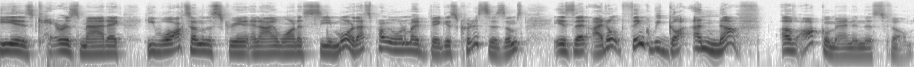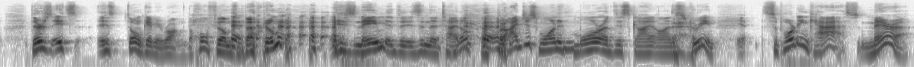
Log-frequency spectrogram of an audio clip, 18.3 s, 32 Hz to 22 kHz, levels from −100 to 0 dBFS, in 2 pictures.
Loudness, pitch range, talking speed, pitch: -30 LUFS, 125-160 Hz, 215 wpm, 145 Hz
